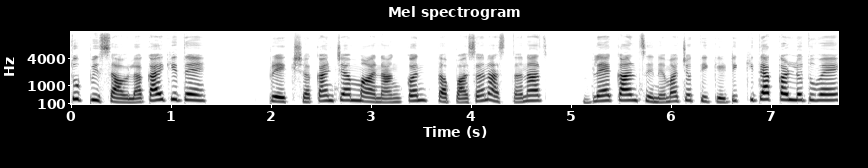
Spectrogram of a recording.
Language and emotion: Goan Konkani, surprised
